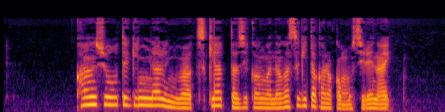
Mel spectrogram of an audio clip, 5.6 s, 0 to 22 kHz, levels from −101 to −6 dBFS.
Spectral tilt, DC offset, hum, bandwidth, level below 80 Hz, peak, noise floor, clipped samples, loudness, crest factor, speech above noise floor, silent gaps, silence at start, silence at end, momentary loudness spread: -5 dB/octave; under 0.1%; none; 11.5 kHz; -64 dBFS; -10 dBFS; -73 dBFS; under 0.1%; -24 LUFS; 16 dB; 50 dB; none; 0.95 s; 0.7 s; 6 LU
